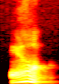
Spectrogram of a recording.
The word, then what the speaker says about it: aren't: Do you pronounce the T at the end or not? If you want to be really clear, you can stress the T. Isn't. Aren't. But in natural speech, we often swallow that T sound.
